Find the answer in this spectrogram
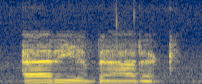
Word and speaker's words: adiabatic: 아리르르 발음을 들려드리겠습니다. 내일 시험이 되게 시간 너무 없는데. Adiabatic.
